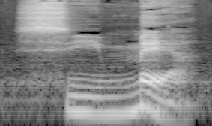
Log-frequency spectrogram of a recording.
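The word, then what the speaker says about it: σημαία: Okay, so we have s, I, m, e. Our emphasis, e-a, simea, simea, which means flag.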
